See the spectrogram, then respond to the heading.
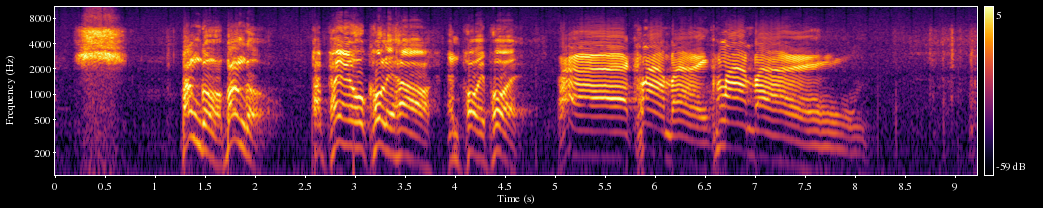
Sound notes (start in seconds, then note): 1.3 Rakos speaking in foreign language; 4.8 man speaking in foreign language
